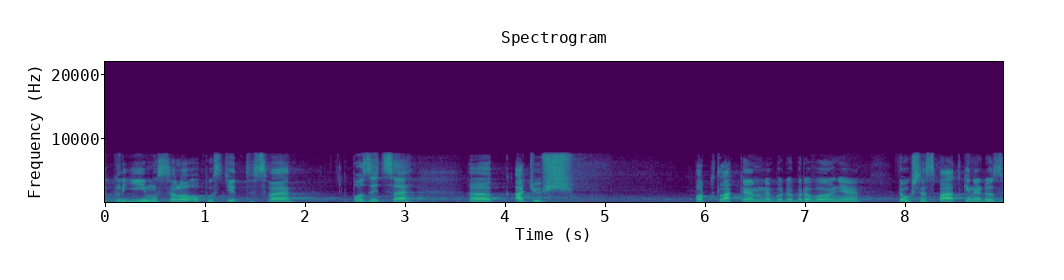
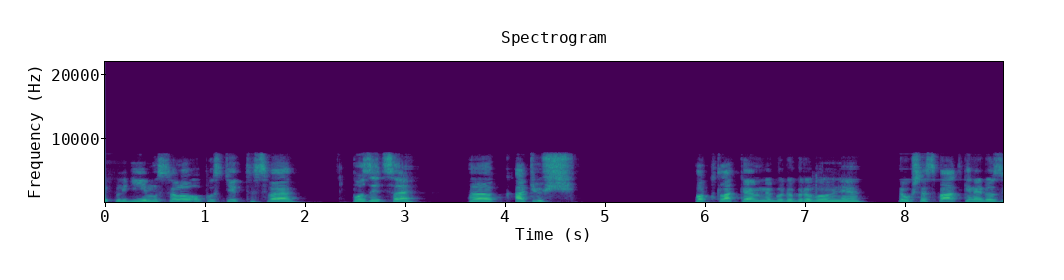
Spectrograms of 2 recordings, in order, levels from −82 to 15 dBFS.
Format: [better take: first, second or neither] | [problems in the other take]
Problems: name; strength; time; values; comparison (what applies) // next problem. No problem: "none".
first | noise reduction (neural mask model DeepFilterNet 3)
